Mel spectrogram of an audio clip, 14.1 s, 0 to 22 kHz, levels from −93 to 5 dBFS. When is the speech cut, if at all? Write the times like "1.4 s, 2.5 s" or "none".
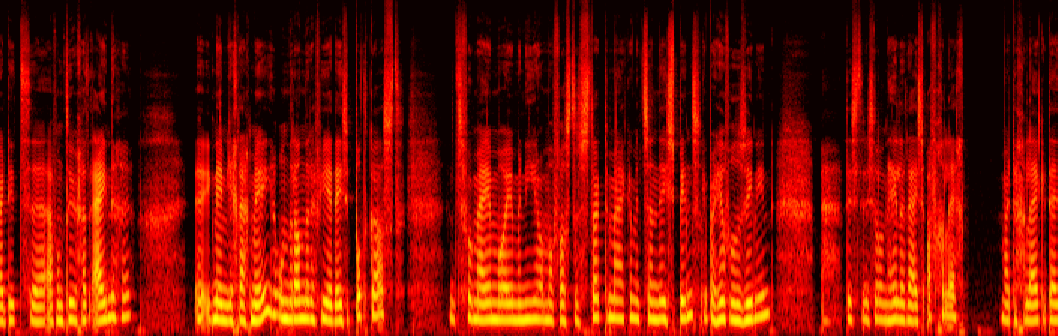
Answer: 9.3 s, 10.8 s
